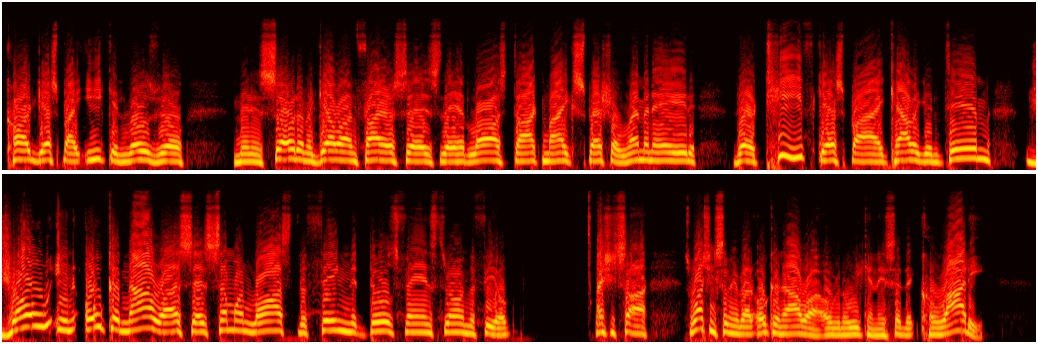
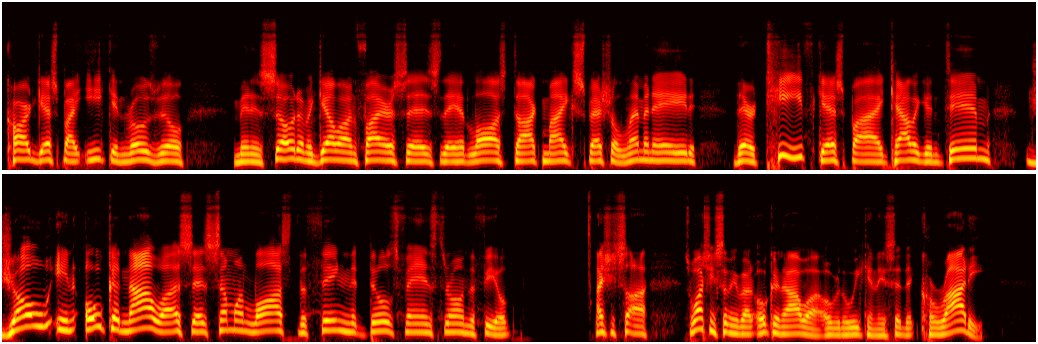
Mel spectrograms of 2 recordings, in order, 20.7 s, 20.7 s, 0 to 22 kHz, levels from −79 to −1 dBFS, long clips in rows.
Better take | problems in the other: second | distortion; heavy; 21% of the sound clipped

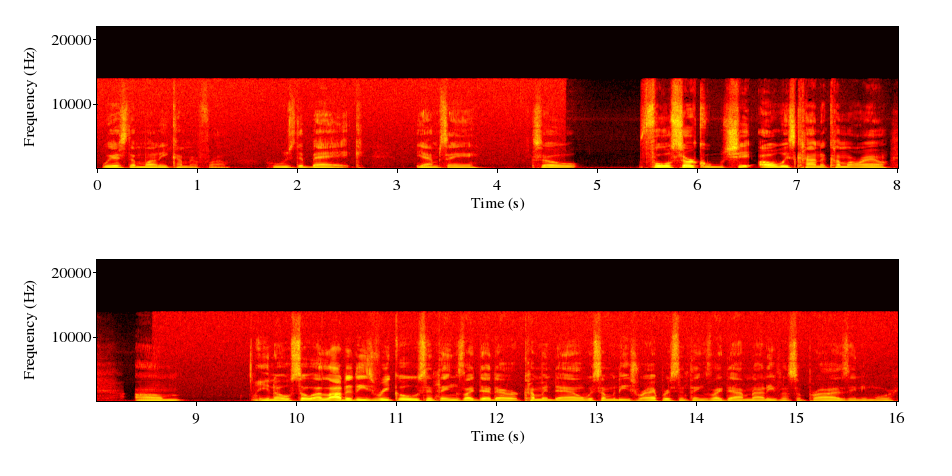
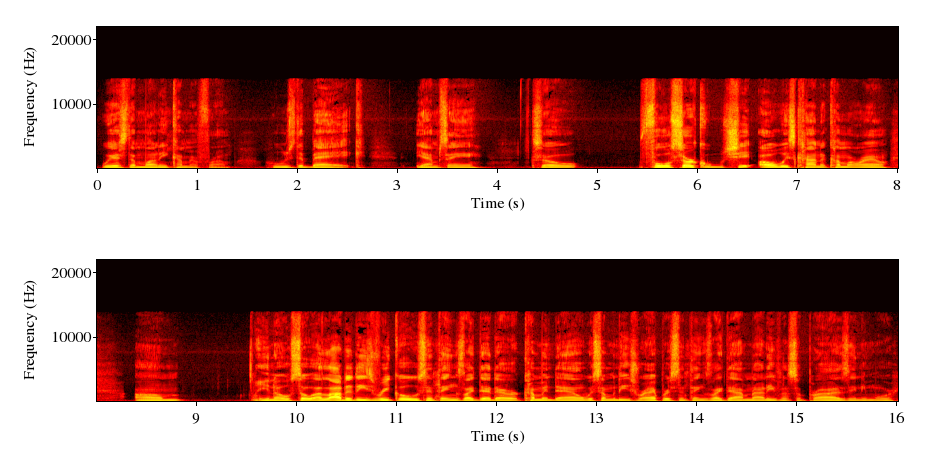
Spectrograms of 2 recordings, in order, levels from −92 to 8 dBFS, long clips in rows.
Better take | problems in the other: second | hiss; noticeable; until 4.5 s and from 8.5 s on; 15 dB below the speech

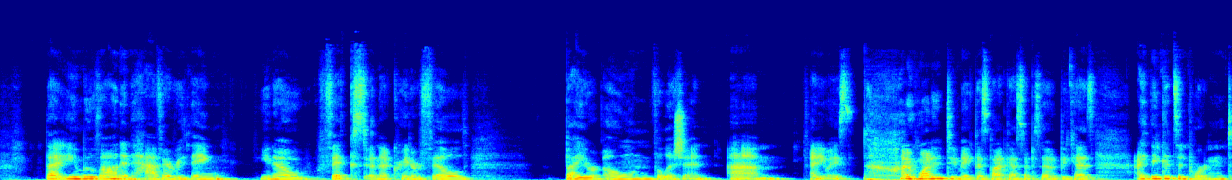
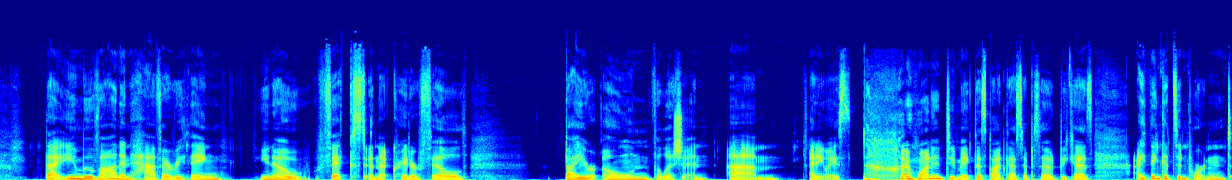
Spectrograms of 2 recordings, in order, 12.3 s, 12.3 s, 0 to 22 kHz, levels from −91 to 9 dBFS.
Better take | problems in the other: second | off-mic speech; far // room echo; very slight; dies away in 0.2 s

